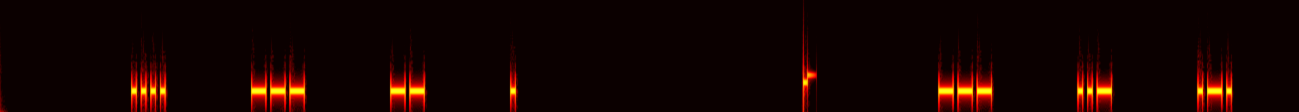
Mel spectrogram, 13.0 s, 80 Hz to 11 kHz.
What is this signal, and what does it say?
Morse code, heard as a keyed tone, about 25 wpm, spaced as for 9 wpm, 700 Hz. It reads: HOME OUR
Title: 6x Character Spacing - Top 200 Words - 25wpm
